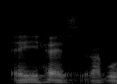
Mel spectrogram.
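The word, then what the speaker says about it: Ahaz: 지금 이야기를 하고 있습니다 아하스 한국말로는 그렇고 영어로는 a has라고 이렇게 발음을 하기도 하는데 이렇게 한 장 굉장히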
